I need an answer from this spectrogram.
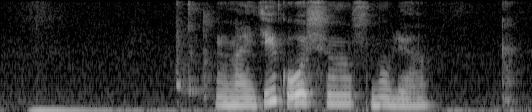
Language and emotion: Russian, sad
